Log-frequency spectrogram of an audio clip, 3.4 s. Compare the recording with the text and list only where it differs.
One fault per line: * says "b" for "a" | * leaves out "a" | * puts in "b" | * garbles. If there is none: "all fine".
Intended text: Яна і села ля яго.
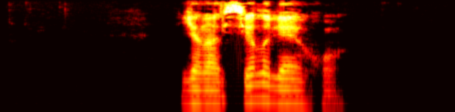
all fine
